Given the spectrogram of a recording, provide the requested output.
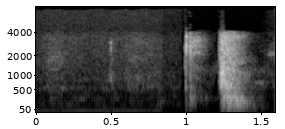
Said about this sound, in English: Sorry, give me one second. I'll close the door.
